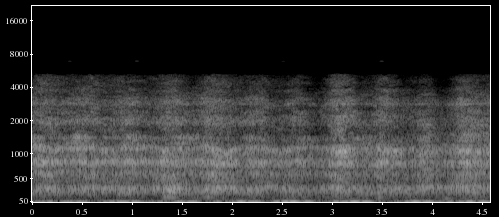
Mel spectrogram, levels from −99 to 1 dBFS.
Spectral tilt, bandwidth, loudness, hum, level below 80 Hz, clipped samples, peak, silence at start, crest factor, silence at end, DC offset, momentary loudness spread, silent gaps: -1.5 dB/octave; 5.4 kHz; -42 LUFS; none; -64 dBFS; under 0.1%; -26 dBFS; 0 s; 16 dB; 0 s; under 0.1%; 5 LU; none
